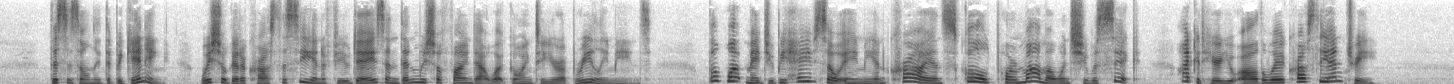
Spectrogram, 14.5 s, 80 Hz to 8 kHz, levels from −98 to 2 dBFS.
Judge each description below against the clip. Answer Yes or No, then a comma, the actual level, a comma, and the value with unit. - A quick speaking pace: Yes, fast, 225 wpm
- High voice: Yes, high, 225 Hz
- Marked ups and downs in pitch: Yes, wide, 6.2 semitones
